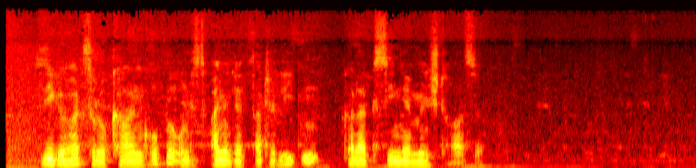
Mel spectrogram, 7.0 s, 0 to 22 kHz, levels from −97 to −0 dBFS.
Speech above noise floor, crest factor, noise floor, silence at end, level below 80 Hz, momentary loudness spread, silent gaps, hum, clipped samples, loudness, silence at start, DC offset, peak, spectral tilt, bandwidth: 36 dB; 18 dB; -58 dBFS; 2.1 s; -50 dBFS; 11 LU; none; none; under 0.1%; -23 LUFS; 0.05 s; under 0.1%; -6 dBFS; -6.5 dB/octave; 17 kHz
